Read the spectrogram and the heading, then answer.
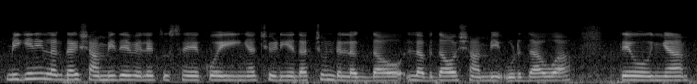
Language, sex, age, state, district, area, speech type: Dogri, female, 30-45, Jammu and Kashmir, Jammu, urban, spontaneous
